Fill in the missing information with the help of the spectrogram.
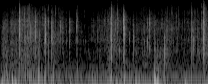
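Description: An empty white padded plastic bubble mailer envelope is scratched and tapped by long nails across its textured surface. The result is a dense stream of short, dry crinkling and crackling ticks that flash up into bright highs over a low rumbling undertone, with no ring after each contact.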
